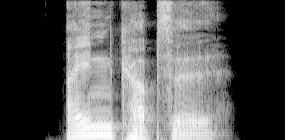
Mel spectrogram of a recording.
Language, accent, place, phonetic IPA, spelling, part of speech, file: German, Germany, Berlin, [ˈaɪ̯nˌkapsl̩], einkapsel, verb, De-einkapsel.ogg
- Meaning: first-person singular dependent present of einkapseln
